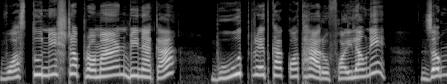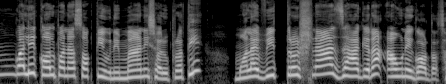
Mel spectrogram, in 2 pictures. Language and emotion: Nepali, disgusted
